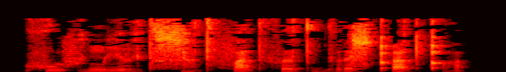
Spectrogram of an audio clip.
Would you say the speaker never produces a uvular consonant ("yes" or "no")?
no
